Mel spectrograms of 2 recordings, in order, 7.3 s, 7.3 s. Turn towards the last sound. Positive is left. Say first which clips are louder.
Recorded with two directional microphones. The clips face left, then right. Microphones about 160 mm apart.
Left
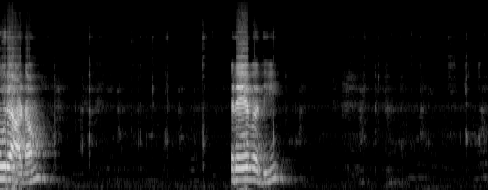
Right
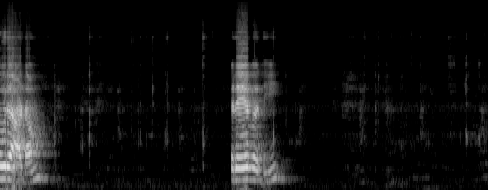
# left 1 dB
turn(degrees=5)  # may be behind; listen again after turning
